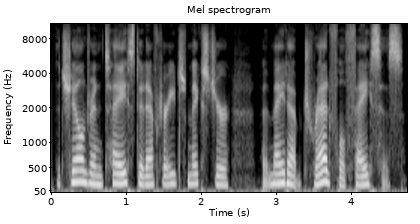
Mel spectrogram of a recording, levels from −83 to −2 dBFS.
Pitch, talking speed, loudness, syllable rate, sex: 180 Hz, 140 wpm, -18 LUFS, 4.2 syllables/s, female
